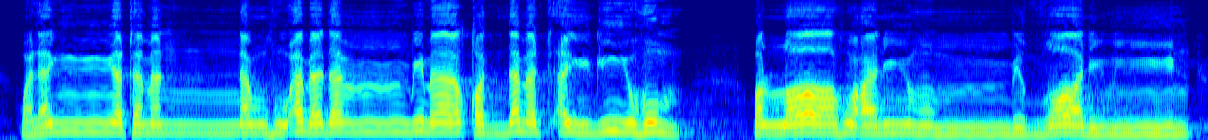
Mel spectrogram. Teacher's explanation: أيديهم قرأ بضم الهاء يعقوب فقط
